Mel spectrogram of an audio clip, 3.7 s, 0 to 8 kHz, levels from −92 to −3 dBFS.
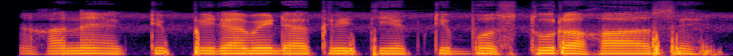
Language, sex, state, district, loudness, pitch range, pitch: Bengali, male, Assam, Hailakandi, -20 LUFS, 135-145 Hz, 140 Hz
